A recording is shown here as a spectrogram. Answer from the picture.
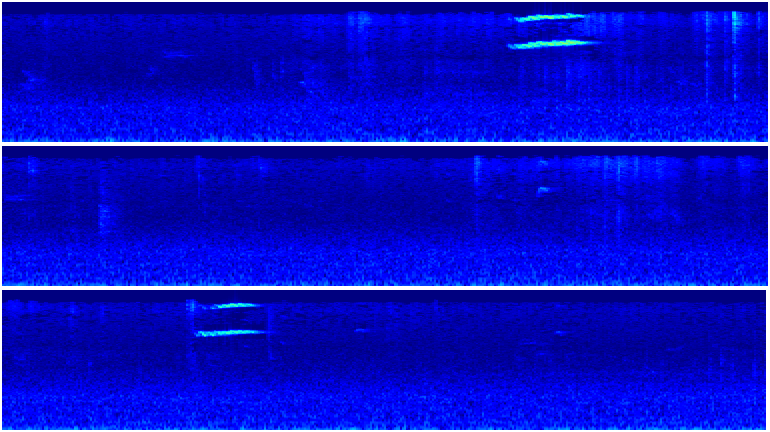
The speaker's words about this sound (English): I'm going to get my head scalped with blackbirds shooting over the top of me.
